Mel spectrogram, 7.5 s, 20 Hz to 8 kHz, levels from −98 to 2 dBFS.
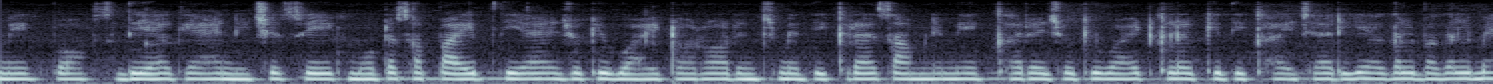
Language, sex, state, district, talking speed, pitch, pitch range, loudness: Hindi, female, Punjab, Fazilka, 295 wpm, 200 Hz, 195-205 Hz, -16 LUFS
